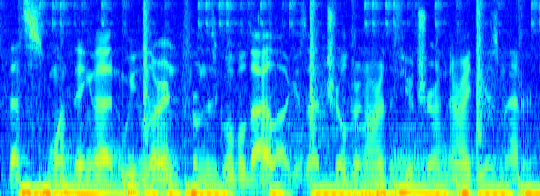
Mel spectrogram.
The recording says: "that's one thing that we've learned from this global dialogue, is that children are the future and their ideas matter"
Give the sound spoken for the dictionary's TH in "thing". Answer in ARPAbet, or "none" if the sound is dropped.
TH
